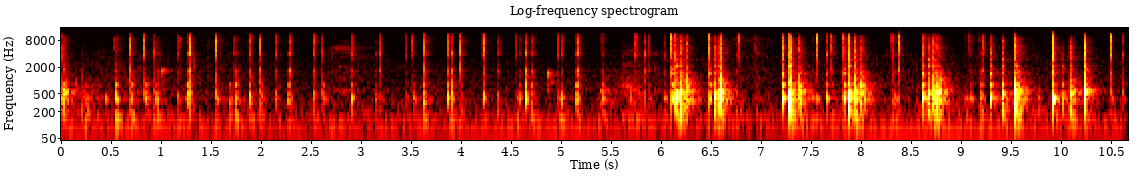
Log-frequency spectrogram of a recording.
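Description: Long painted nails tap and scratch the flat face of a shiny metal lid on a candle jar lying on its side. Quick, dry, bright clicks with a faint metallic ring come in an irregular stream, thickening into longer scratchy bursts in the second half before tapping resumes.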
